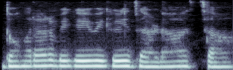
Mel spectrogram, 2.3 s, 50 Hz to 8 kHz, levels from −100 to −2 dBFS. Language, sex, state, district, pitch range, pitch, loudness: Konkani, female, Goa, North and South Goa, 205-225 Hz, 220 Hz, -15 LUFS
